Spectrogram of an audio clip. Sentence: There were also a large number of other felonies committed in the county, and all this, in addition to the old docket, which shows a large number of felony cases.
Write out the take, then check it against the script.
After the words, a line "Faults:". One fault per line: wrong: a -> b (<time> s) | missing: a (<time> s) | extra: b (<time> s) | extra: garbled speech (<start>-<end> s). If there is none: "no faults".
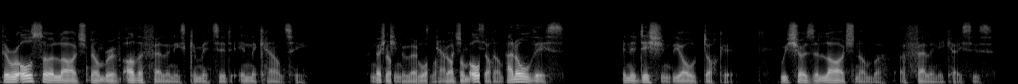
There were also a large number of other felonies committed in the county, [garbled] and all this, in addition the old docket, which shows a large number of felony cases.
Faults:
extra: garbled speech (3.7-5.0 s)
missing: to (6.7 s)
